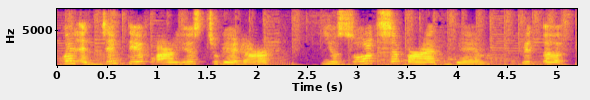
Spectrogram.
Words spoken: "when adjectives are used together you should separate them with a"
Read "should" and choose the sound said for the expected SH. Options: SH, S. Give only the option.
S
